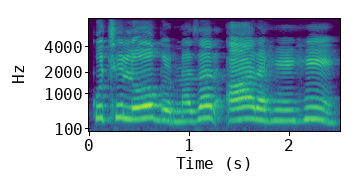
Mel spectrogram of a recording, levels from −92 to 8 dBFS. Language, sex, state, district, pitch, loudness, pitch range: Hindi, female, Madhya Pradesh, Bhopal, 280 Hz, -15 LUFS, 250-300 Hz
